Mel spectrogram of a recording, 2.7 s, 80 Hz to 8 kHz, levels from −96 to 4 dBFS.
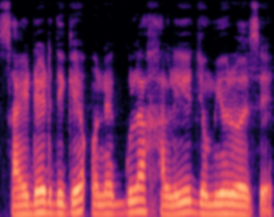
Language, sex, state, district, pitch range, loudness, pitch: Bengali, male, Assam, Hailakandi, 125-145 Hz, -16 LUFS, 135 Hz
